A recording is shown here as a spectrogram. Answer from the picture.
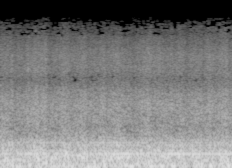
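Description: Wind rushing over a motorcycle helmet and its microphone at freeway speed, with the motorcycle's engine droning steadily underneath.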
